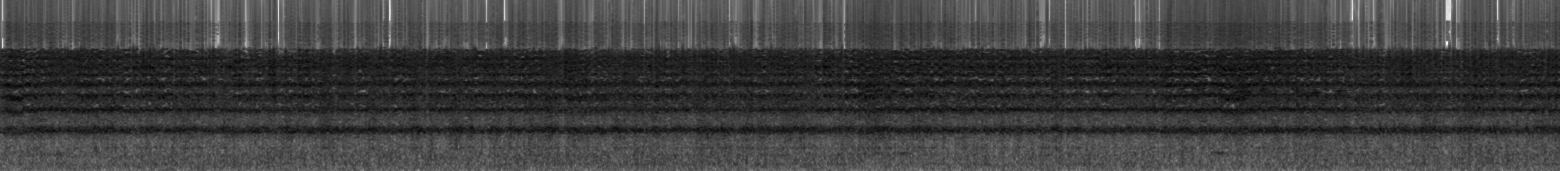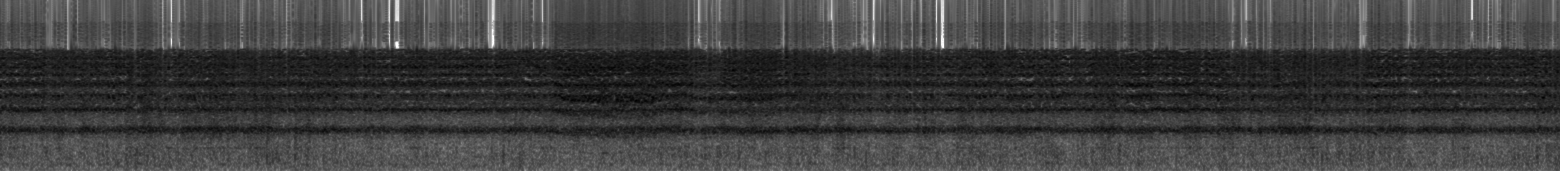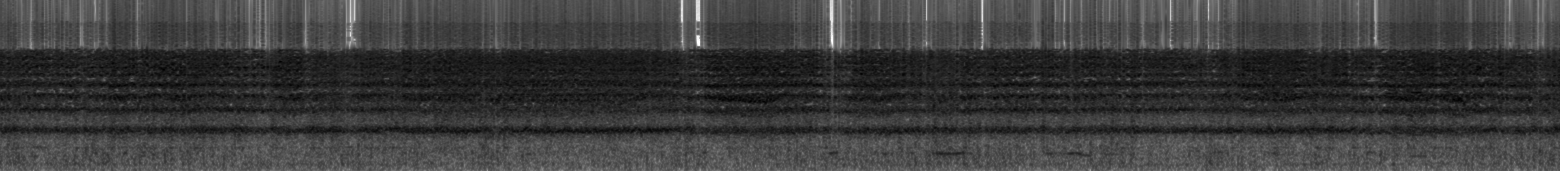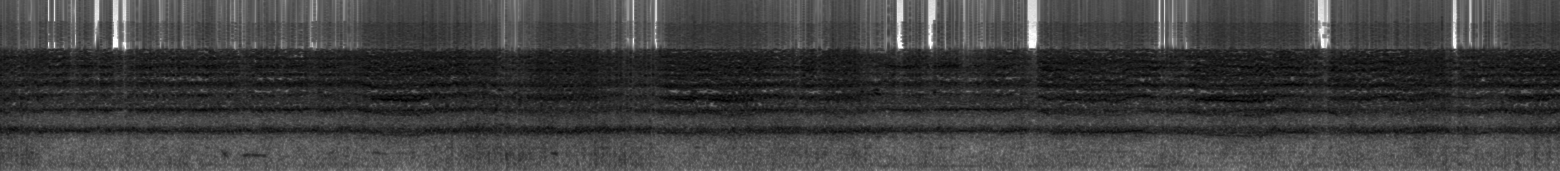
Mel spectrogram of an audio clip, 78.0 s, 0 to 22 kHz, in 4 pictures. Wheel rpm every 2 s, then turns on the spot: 230, 230, 230, 230, 230, 230, 230, 230, 230, 230, 230, 230, 230, 220, 220, 230, 230, 230, 230, 240, 230, 230, 210, 220, 220, 230, 230, 220, 220, 230, 230, 230, 220, 220, 220, 230, 220, 220, 220.
none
